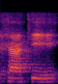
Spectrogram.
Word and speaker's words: Kahky: My Instagram handle is Kahky like the pants, but it's spelled my last name Kahky.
